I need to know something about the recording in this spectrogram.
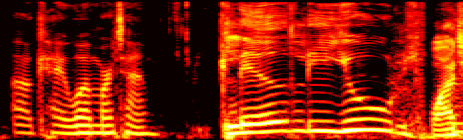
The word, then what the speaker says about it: Glædelig jul: Glædelig jul. Okay, one more time. Glædelig jul.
